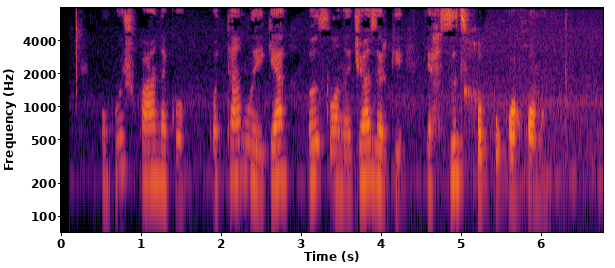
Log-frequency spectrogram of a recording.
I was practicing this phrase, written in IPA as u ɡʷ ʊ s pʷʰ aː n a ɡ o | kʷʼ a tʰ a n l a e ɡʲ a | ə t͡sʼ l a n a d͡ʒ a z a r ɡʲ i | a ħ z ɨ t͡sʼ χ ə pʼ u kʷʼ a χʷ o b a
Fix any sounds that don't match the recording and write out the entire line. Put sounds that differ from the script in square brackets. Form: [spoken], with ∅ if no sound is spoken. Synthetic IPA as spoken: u ɡʷ ʊ [ʃ] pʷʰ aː n a ɡ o | kʷʼ a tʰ a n l a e ɡʲ a | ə t͡sʼ l a n a d͡ʒ a z a r ɡʲ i | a ħ z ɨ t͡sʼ χ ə pʼ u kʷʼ a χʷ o [m] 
